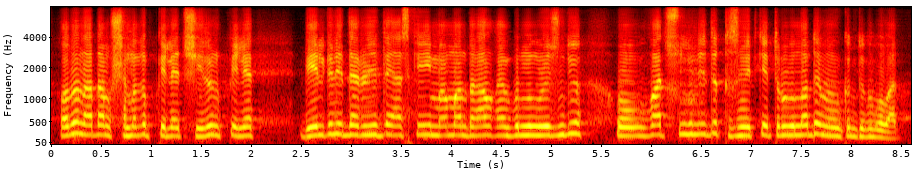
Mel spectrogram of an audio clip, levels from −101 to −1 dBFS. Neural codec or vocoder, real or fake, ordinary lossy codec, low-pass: codec, 16 kHz, about 1 kbps, DyCAST, with the encoder's durations; fake; none; none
